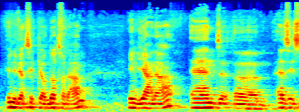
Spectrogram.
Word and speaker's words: Notre Dame: We use the French pronunciation after all. University of Notre Dame, Indiana.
